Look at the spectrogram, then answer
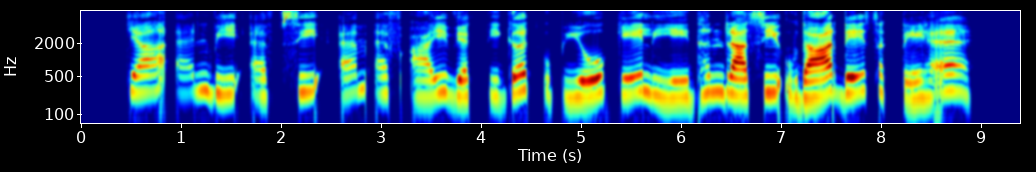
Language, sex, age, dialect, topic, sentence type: Hindi, female, 18-24, Garhwali, banking, question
